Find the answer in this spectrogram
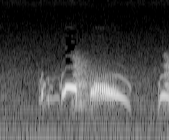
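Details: Spotted dove's soft 'Thổ'-voice lure call for stirring newly kept wild birds: a faint opening note, a bright hooked coo, then a drawn-out wavering coo sliding downward, and the start of another coo.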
